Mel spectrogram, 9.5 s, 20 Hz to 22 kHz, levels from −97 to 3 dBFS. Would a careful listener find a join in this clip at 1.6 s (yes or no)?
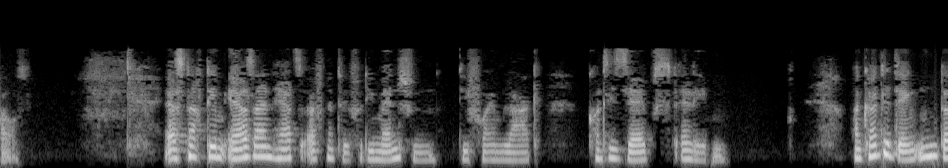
no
